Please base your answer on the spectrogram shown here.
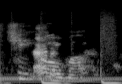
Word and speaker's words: Chioma: So that's my first initial and my last name, which is Chioma. And did I say it wrong? Was I saying it wrong? Yeah, it's Chioma.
